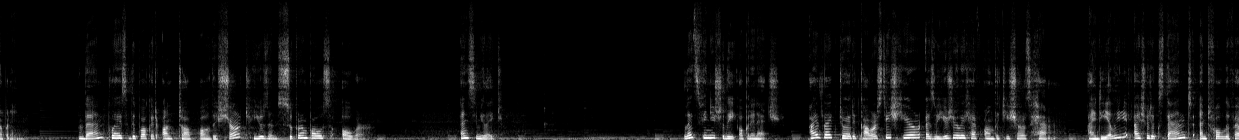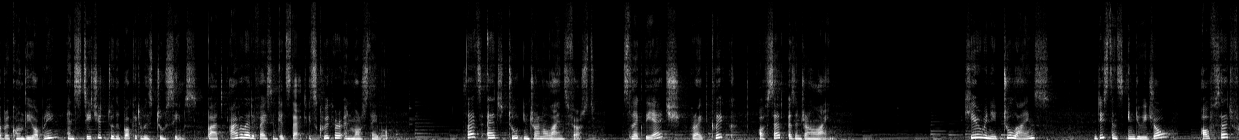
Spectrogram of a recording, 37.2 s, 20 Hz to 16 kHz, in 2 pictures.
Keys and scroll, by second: 0.8 a, 6.2 space, 9.9 space, 25.8 z.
